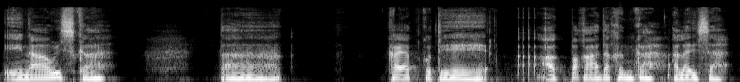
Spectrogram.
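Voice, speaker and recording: A man's voice: medium pitch, slow, pauses often. A man acting in a radio drama as a shy, earnest young man in love, with an Ilocano accent and a hesitant delivery. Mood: apologetic.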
